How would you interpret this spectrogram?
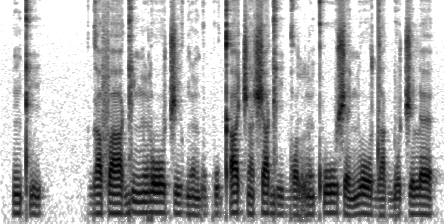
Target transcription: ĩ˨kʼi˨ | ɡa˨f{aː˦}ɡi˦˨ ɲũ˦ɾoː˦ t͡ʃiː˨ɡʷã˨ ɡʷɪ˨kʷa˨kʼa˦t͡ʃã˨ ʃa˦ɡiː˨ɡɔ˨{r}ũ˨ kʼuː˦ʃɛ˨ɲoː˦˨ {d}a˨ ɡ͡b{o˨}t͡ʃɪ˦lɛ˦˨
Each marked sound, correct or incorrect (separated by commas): incorrect, correct, correct, correct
